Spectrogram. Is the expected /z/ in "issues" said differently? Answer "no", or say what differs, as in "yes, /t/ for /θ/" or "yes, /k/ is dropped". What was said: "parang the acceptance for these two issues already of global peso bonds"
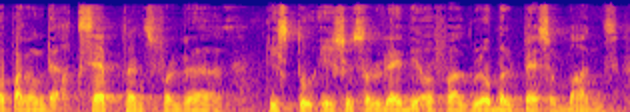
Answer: yes, /s/ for /z/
